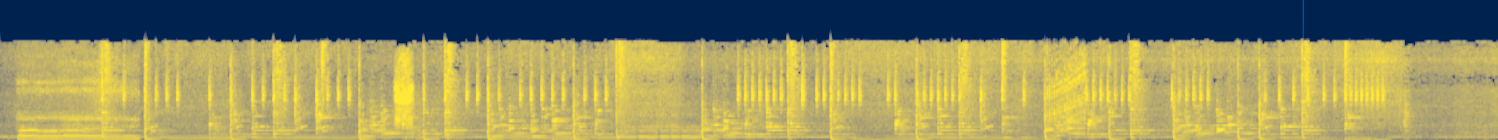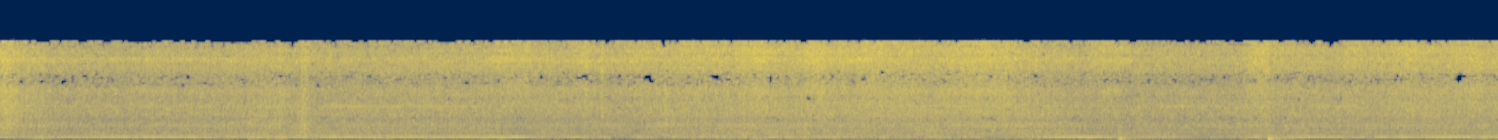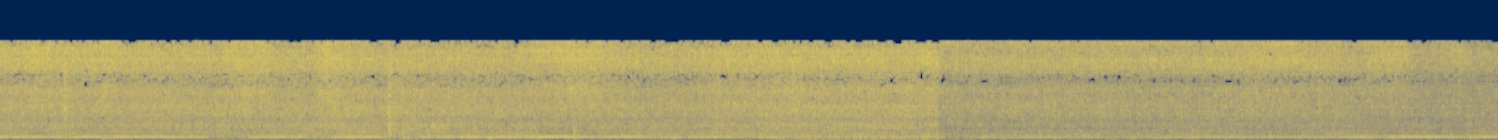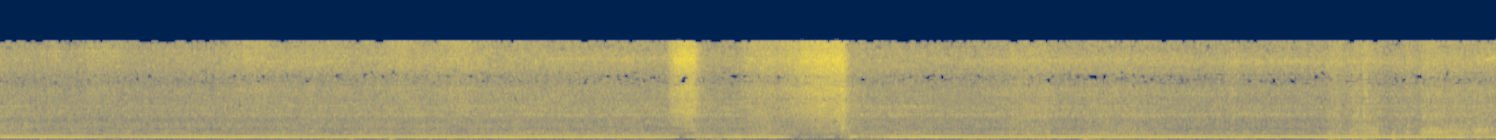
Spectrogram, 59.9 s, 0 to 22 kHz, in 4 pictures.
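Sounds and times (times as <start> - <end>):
vacuum cleaner motor whine: 13.5 - 59.9.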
